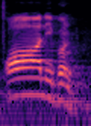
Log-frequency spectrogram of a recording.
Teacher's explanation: الف سے پہلے طا جو ہے یہ حروف مستعلیہ میں سے ہے، لہذا یہاں پر الف کو ہم پر کر کے پڑھیں گے۔ تو الف اپنے ما قبل کے تابع ہوتا ہے، اگر ما قبل حرف باریک ہو تو الف کو باریک پڑھا جاتا ہے، اگر ما قبل حرف پر ہو تو الف کو ہم پر پڑھتے ہیں۔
